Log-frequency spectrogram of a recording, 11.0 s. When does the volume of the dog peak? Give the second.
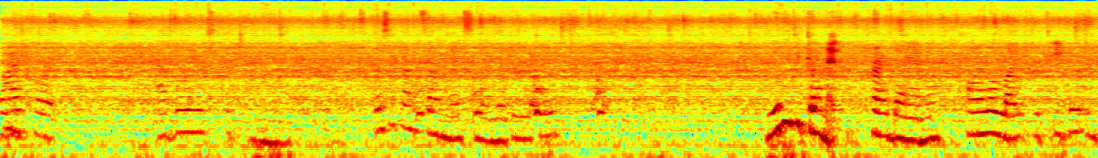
5 s.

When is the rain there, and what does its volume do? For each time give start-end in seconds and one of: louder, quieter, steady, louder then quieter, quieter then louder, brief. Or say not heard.
0.0-10.9 steady.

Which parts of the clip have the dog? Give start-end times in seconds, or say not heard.
4.1-6.1.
